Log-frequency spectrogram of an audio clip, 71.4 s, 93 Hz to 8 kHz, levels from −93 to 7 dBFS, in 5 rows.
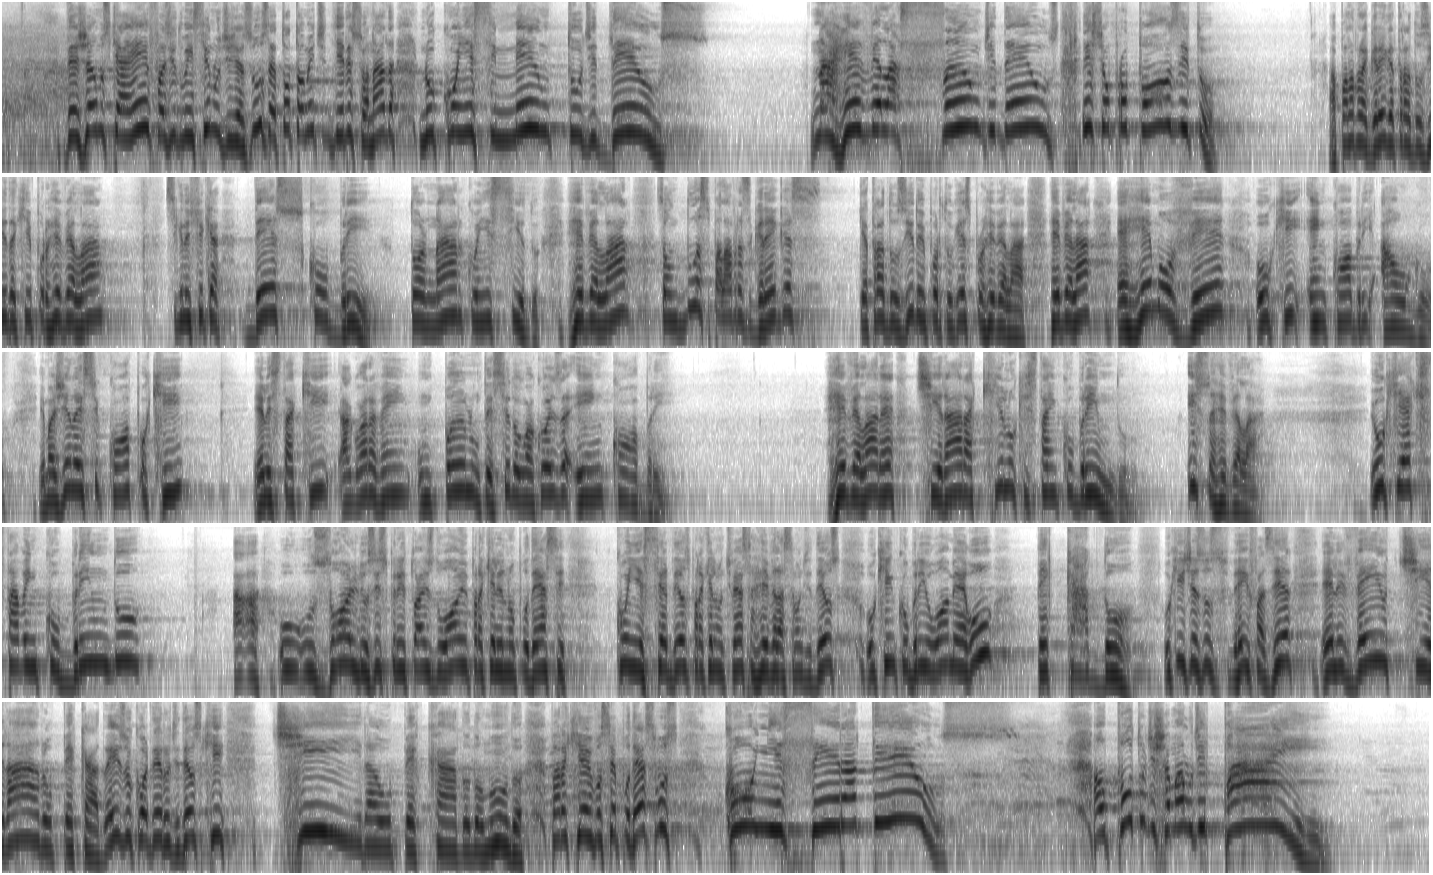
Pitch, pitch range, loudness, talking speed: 205 Hz, 185-240 Hz, -16 LUFS, 130 wpm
